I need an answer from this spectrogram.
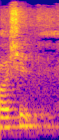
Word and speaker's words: Dr Rashel: जैसा कि आप देख रहे हैं सामने मेरे प्रोडक्ट्स पड़ी हुई हैं, ये डॉक्टर रोशिल नो क्या प्रोनाउंस करना है राशिल ओके डॉक्टर राशिल की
